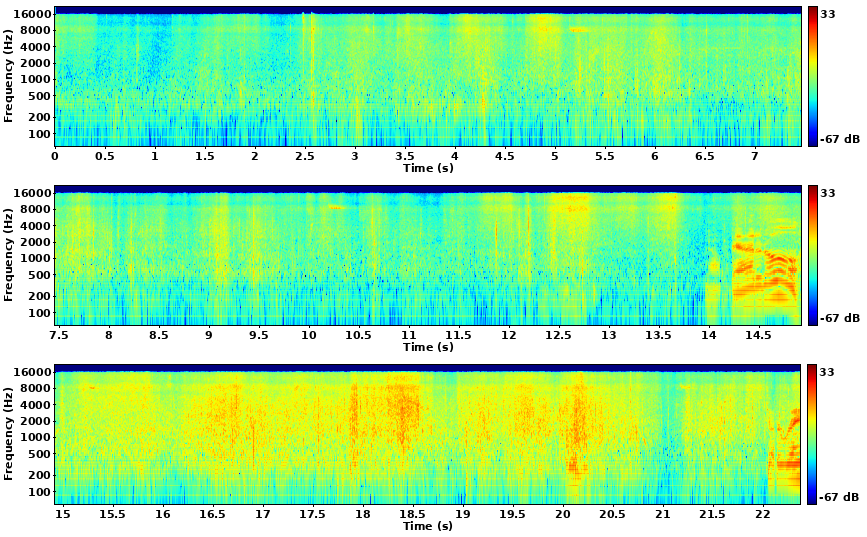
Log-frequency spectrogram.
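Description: Synthetic tent fabric rustling and crinkling as a tent cot's rain fly is handled and pulled out. It is faint at first and much louder over the last several seconds. About two-thirds of the way through, a man makes a short gliding vocal sound.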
